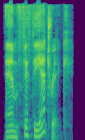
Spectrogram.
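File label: "amphitheatric", British English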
